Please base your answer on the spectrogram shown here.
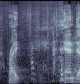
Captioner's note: laughter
